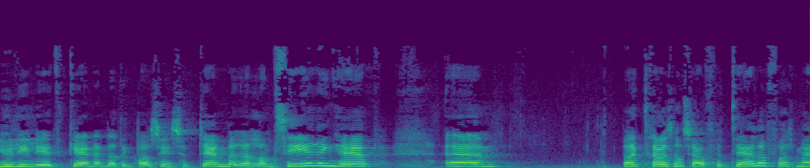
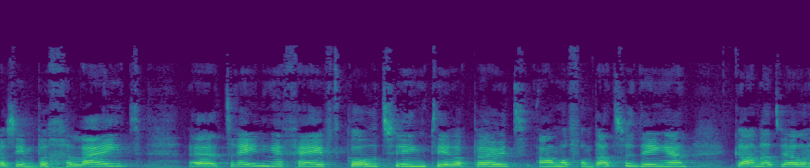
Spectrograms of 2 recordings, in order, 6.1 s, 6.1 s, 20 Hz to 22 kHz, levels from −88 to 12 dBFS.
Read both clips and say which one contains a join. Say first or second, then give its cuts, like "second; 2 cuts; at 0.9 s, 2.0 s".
first; 2 cuts; at 1.0 s, 5.1 s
